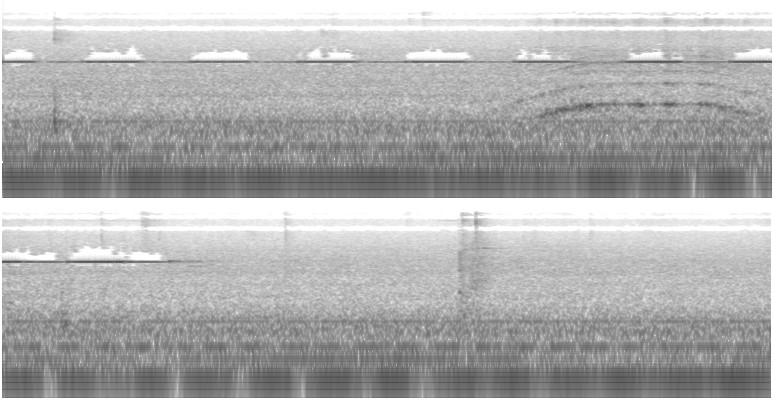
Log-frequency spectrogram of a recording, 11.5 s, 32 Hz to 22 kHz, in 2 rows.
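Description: Steady low rumble and hum inside an M7A electric railcar. A high beep repeats about once every three-quarters of a second until about seven seconds in.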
